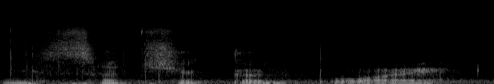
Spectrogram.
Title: My dog snores 😂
